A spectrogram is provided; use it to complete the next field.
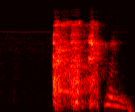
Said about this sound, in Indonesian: Wah, kok batuk?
